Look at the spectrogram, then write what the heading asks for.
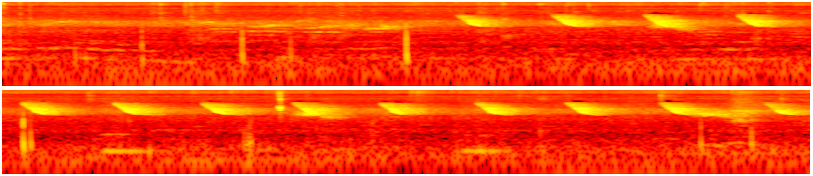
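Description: A bird calling a steady run of short, high, falling chirps, about two or three a second, beginning about two seconds in, with a few faint clicks before it.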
